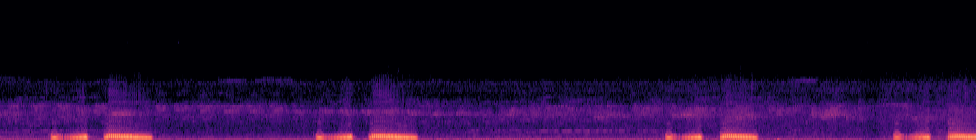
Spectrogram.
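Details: Spotted dove (village derkuku) cooing as a lure recording for catching doves; four phrases, each a short wavering double coo followed by a longer, drawn-out, slightly falling coo, repeated every two to three seconds over a faint steady hum.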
